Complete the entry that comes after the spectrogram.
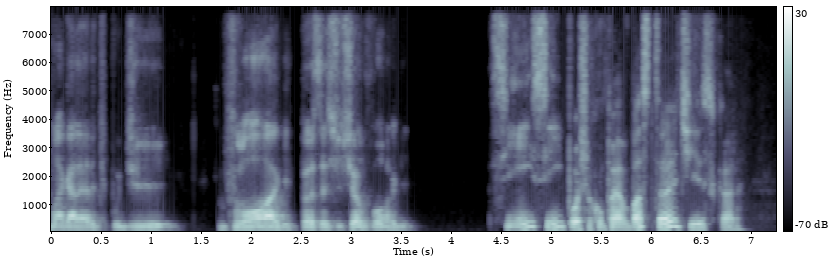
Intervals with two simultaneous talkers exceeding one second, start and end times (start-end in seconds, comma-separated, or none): none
